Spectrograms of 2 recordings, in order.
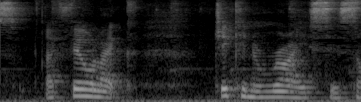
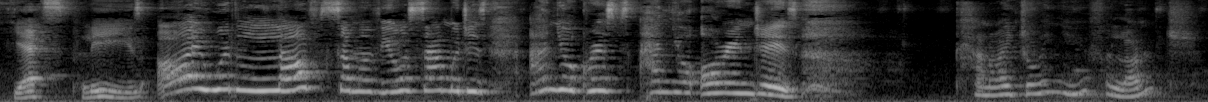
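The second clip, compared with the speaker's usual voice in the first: higher, louder, eager grinning voice; greedy spider voice; 10 semitones higher, 6 dB louder than usual. Acted. Anansi begs Lion to join his lunch, high and eager. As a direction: grin greedily while asking. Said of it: "Anansi gave a great big grin".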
